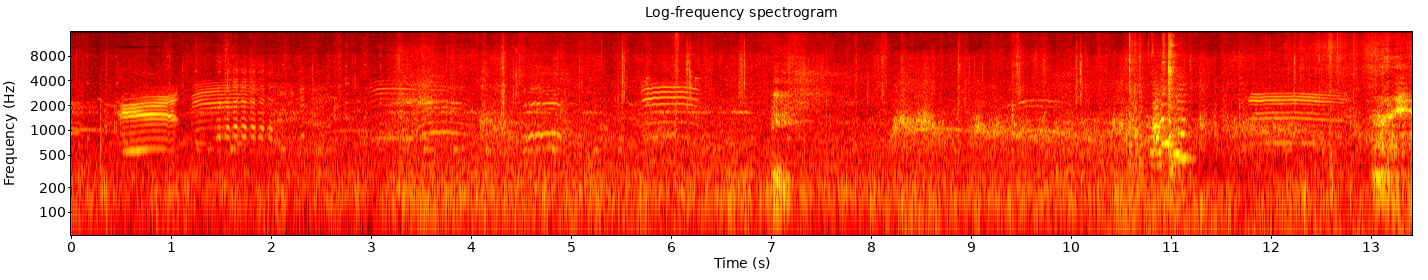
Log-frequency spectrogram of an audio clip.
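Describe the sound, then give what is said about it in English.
A lamb that needs a hand bleats repeatedly in wavering, high cries amid a busy farmyard din of a flock of sheep, shuffling movement and a few voices. “The lamb needs a hand.”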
